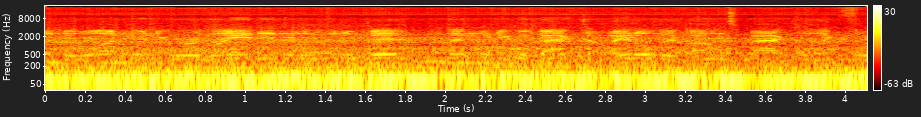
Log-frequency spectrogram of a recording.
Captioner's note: car engine roaring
